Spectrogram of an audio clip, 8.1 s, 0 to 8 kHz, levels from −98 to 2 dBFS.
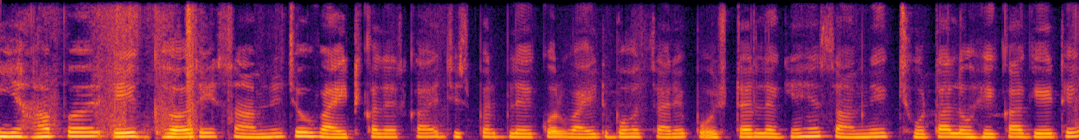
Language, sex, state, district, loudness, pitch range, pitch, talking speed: Hindi, female, Odisha, Sambalpur, -17 LUFS, 195-215 Hz, 205 Hz, 200 wpm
